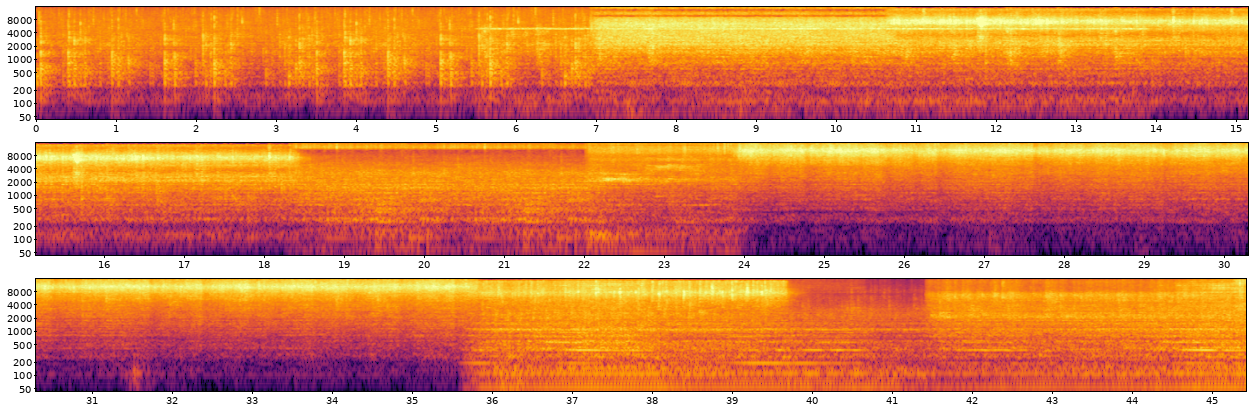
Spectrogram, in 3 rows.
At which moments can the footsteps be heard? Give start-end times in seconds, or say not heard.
5.5-13.9.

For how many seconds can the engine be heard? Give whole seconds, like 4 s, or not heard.
10 s.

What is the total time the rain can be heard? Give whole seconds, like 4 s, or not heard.
45 s.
